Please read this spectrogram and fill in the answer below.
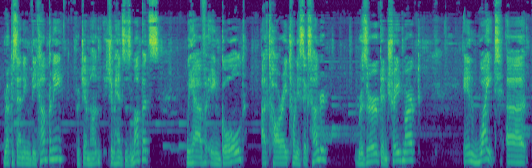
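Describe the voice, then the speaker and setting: A man hosting a retro gaming channel, casually narrating a show-and-tell and often pausing mid-phrase. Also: mid-range voice, a bit bright, low-quality recording.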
